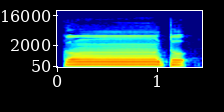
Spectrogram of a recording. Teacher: نون جب بھی ساکن ہو تو آواز کو چھپا کے پڑھنا ہے، نون کی آواز چھپنی چاہیے اور ایک الف کے برابر غنہ بھی کرنا ہے، یعنی کہ اخفا کرنا ہے۔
